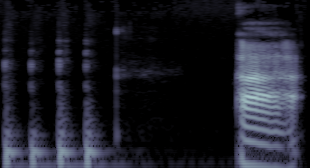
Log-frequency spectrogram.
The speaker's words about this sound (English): You know, knock on wood.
